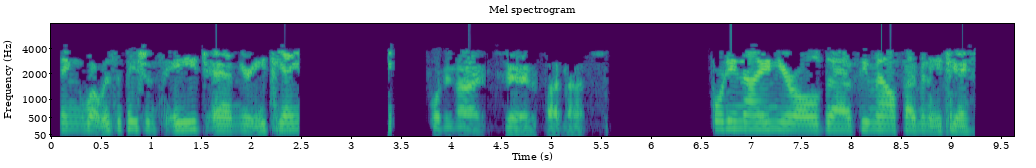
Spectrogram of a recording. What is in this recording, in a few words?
Fire Dispatch; K8 - FDCOM 8 - South; C- Chandler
